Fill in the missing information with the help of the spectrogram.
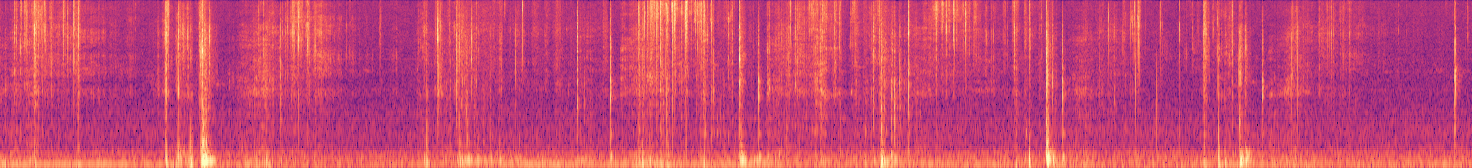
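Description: A utility knife blade peels and scrapes thick curls off a rectangular solid beige soap bar, held in the hand, with a green-dotted and blue painted coating. Soft, crinkly scraping and shaving sounds run over a steady low hum, punctuated by a few sharp, bright snaps and clicks as the blade cuts through.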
